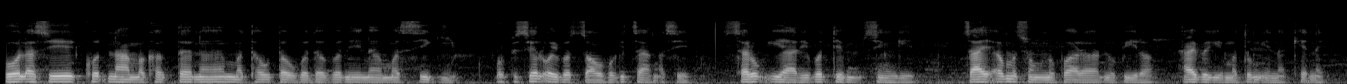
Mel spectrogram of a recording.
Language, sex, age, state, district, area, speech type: Manipuri, male, 30-45, Manipur, Churachandpur, rural, read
